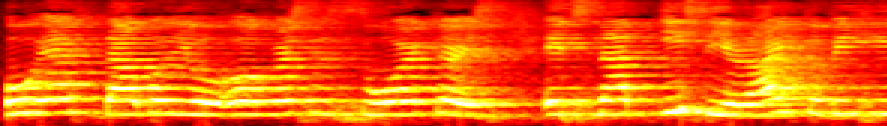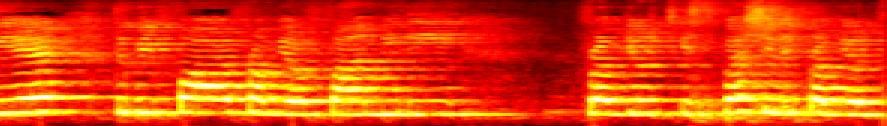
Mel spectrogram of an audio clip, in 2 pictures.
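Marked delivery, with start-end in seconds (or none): none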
